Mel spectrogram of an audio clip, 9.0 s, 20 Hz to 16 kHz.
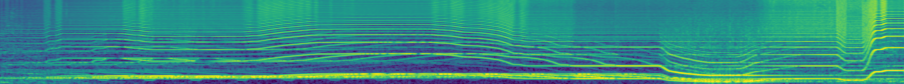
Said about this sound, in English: I heard somebody refer to this one as a drone synth. Is that what it is? Yeah, the DS2 drone synth. Again, it's a portable drone synth. It's battery operated. It's got speakers. You can take it anywhere. It sounds great.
